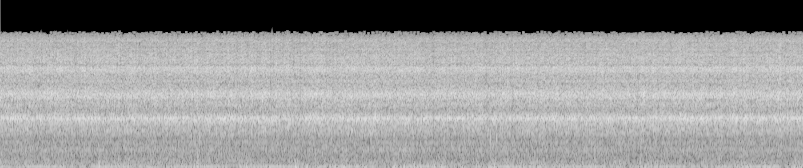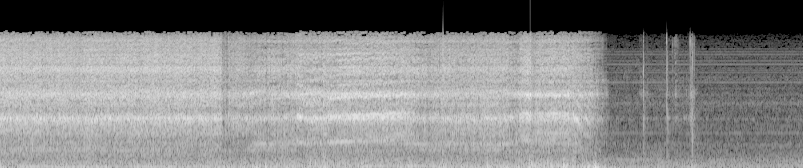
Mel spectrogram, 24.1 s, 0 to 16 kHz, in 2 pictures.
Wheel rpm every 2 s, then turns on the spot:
160, 160, 160, 160, 160, 160, 160, 160, 150, 160, 80, 0.
none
